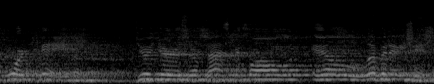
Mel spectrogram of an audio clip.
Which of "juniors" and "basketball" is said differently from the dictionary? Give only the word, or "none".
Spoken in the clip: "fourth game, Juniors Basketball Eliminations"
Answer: juniors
